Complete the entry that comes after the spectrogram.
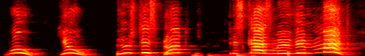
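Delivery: high whoa of awe; amazed. Retold or imitated. Telling friends about Wilshere, high stunned exclamation. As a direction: pitch leaps up, stunned.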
